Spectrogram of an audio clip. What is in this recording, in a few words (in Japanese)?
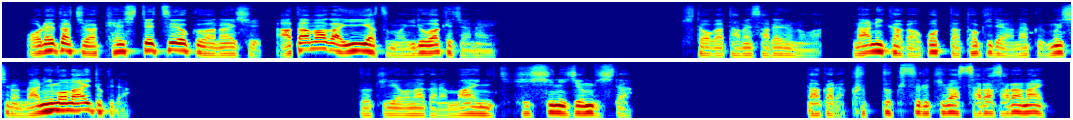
決意の固い青年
